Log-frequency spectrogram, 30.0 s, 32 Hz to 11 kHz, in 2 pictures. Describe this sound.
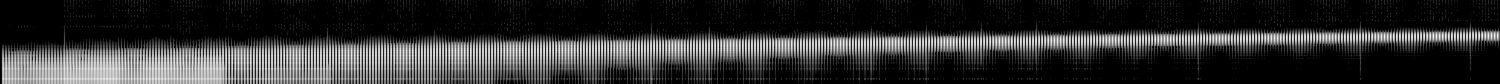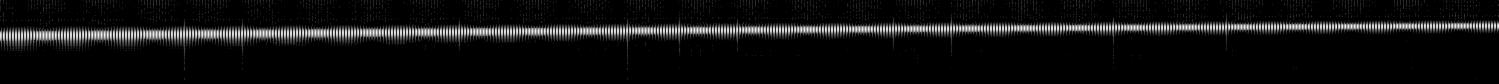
Instrument samples > Synths / Electronic
07. FM-X RES2 SKIRT3 RES0-99 bpm110change C0root
Yamaha FM-X engine waveform
FM-X, MODX, Montage, Yamaha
